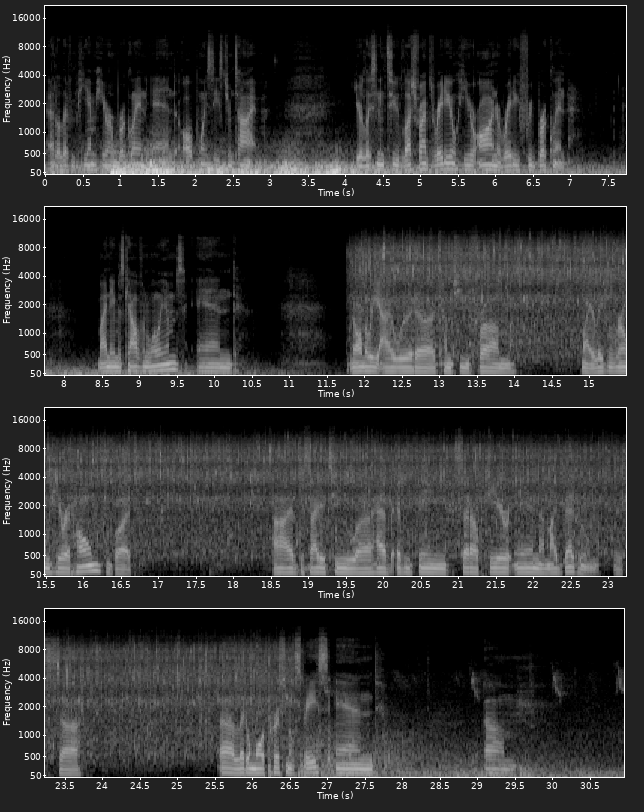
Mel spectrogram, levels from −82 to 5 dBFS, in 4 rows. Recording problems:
rain or running water; very loud; throughout; 1 dB above the speech

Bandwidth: 14.5 kHz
